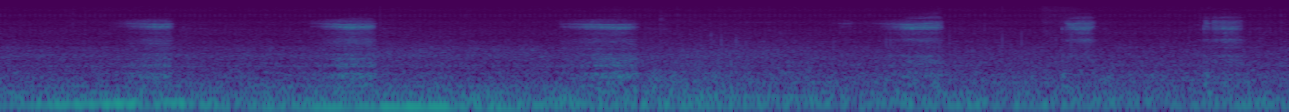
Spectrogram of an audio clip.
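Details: A Standard Poodle named Rintaro snoring at home, heard as soft breathy bursts roughly every two to three seconds, each carrying a faint high hissing whistle over a low, steady background hum.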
